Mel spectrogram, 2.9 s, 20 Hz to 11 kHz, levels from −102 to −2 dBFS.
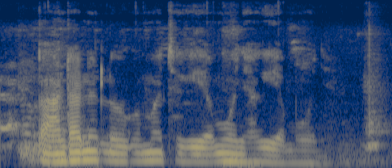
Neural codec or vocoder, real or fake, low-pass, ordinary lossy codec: none; real; none; none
